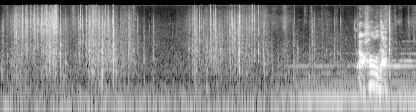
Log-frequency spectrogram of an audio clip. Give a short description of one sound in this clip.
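Foil and paper rustle as hands unwrap food.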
